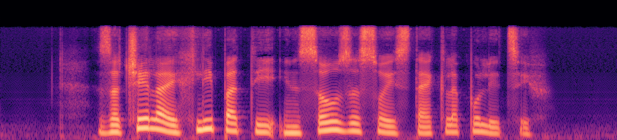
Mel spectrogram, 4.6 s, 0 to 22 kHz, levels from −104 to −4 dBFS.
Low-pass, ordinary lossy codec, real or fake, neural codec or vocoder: 10.8 kHz; none; fake; codec, 24 kHz, 0.9 kbps, DualCodec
